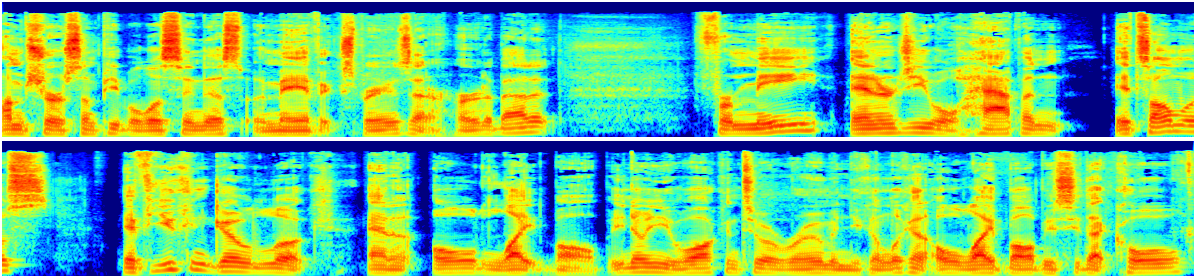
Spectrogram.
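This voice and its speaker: On a very clean recording with a silent background, a man with an American accent and a very deep, low pitch talks at a fairly quick pace with lively intonation. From Mid-Atlantic US, Eastern Shore of Maryland/Virginia. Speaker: paranormal enthusiast, expedition companion. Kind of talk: casual chat.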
